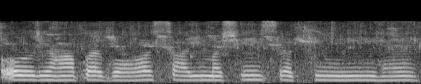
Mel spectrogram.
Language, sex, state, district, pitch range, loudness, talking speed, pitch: Hindi, female, Bihar, Sitamarhi, 195-205 Hz, -16 LUFS, 130 wpm, 200 Hz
